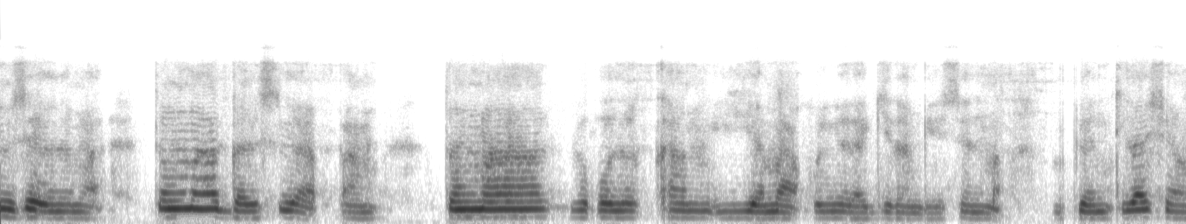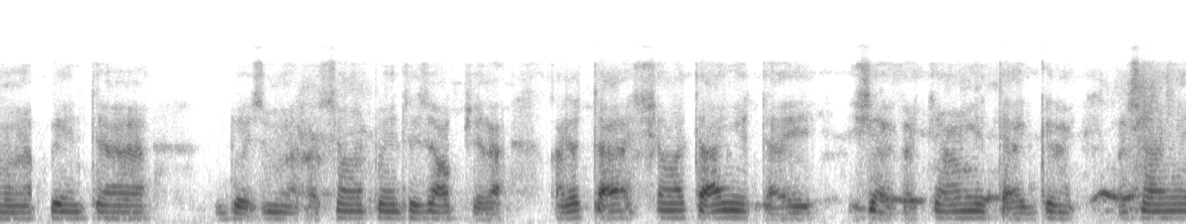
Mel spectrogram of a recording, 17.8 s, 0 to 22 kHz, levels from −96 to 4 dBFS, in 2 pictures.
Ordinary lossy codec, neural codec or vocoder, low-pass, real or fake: Opus, 16 kbps; codec, 16 kHz, 4 kbps, FreqCodec, smaller model; 7.2 kHz; fake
